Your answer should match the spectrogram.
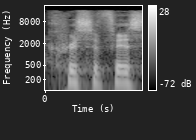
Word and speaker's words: Crysphus: crucifix. That's C R Y. You're gonna have to spell it. yeah, C R Y S P H U S. So it's crypto and Sisyphus jammed together.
